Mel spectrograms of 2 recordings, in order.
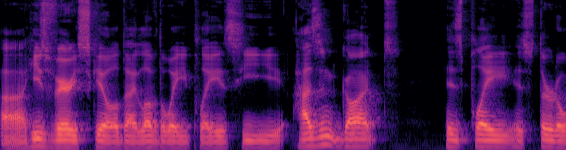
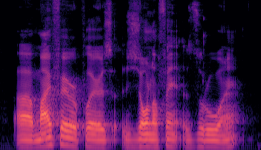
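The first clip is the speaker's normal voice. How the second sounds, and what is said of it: Put-on French accent. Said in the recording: “I said that in a French accent.”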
